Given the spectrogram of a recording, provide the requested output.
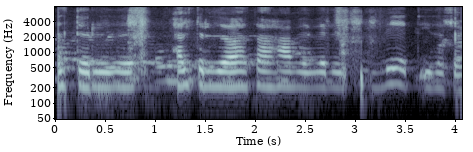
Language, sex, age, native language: Icelandic, male, 12, Icelandic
